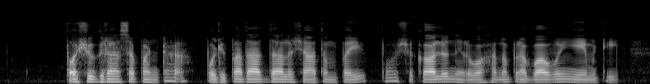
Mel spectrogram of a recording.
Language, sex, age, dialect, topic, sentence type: Telugu, male, 18-24, Utterandhra, agriculture, question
